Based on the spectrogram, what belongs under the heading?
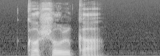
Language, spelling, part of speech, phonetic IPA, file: Polish, koszulka, noun, [kɔˈʃulka], Pl-koszulka.ogg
